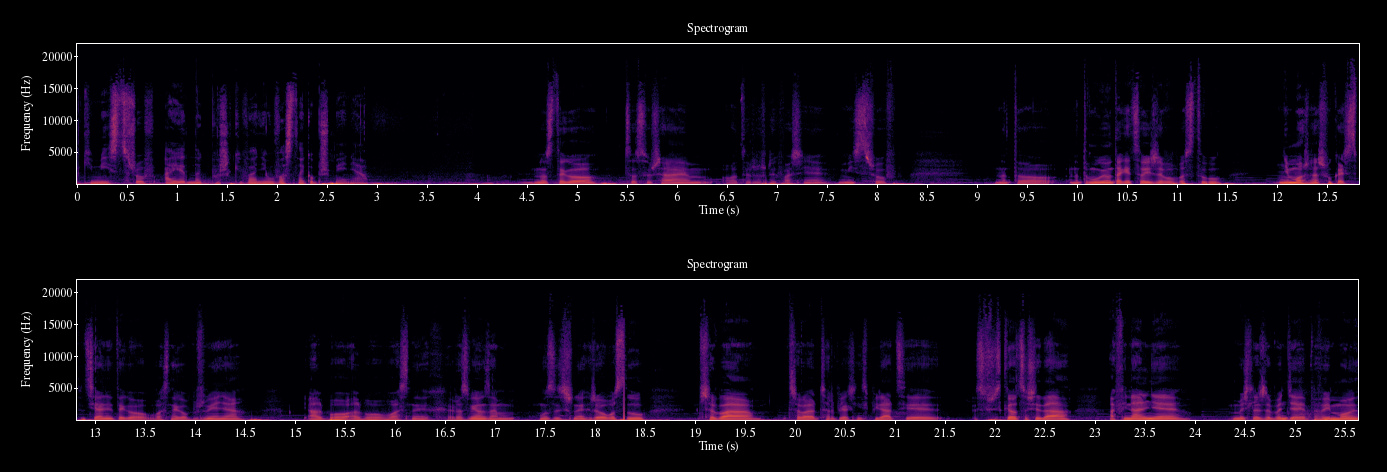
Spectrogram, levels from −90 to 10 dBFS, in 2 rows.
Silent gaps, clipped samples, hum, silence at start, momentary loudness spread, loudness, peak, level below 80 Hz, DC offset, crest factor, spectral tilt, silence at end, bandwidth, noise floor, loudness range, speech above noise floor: none; under 0.1%; none; 0 s; 13 LU; -39 LUFS; -10 dBFS; -40 dBFS; under 0.1%; 24 dB; -6 dB/octave; 0 s; 15.5 kHz; -54 dBFS; 5 LU; 23 dB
